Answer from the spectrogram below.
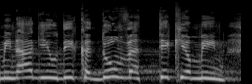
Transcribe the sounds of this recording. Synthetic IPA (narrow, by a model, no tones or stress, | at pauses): minʔaɡjɛhudikadumveat̪ikjomin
